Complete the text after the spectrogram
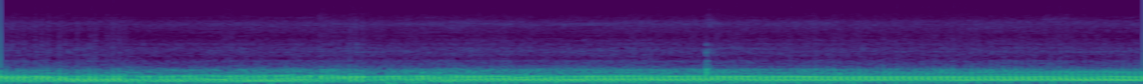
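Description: A motorcycle engine drones steadily close by.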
